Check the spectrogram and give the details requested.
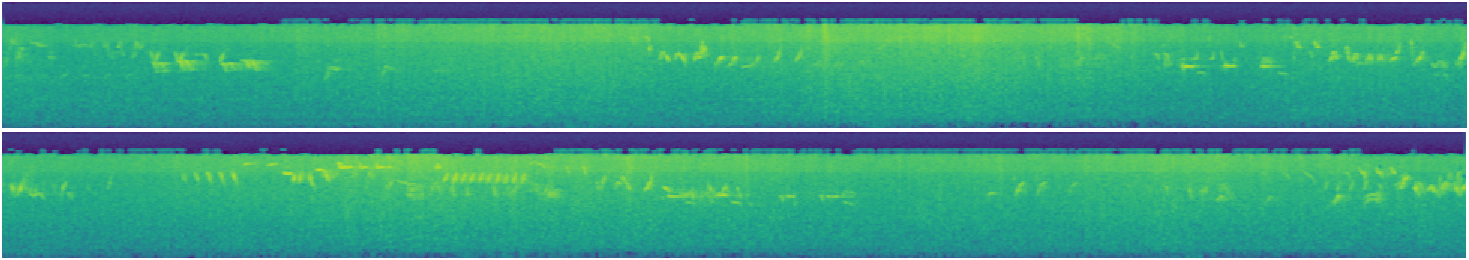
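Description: Small birds chirping and trilling in short scattered bursts over a steady background hiss.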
